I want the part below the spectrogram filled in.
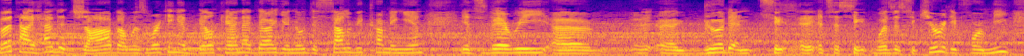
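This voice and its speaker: A woman with a French accent speaks at a medium pitch and a moderate pace, her intonation fairly even. Noticeable background noise and audible room echo surround her voice. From Quebec, Montreal. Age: 60s. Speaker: solo RV traveler. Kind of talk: interview. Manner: halting.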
